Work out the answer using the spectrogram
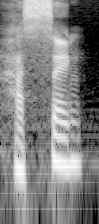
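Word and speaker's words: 八千: Niseng, Yongseng, Goseng, Rekuseng, Nanaseng, Haseng. 8.000 haseng ya. Ada su kecilnya kiuseng, dan Ichimang.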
